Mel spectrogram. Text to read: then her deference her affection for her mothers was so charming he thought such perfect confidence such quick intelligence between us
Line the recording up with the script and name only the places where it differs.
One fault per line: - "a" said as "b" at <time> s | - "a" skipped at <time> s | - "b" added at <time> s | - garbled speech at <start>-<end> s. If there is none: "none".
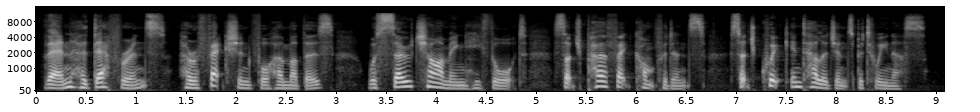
none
